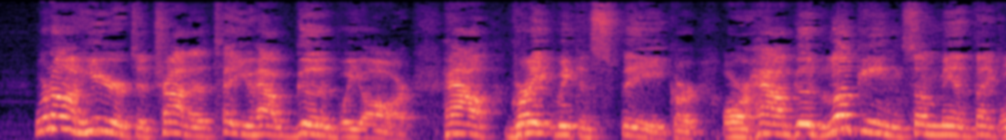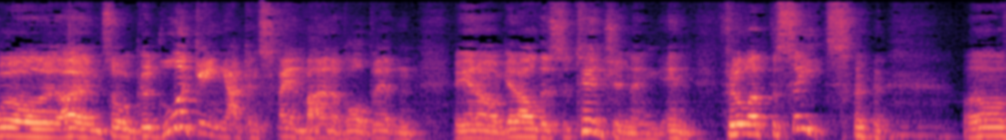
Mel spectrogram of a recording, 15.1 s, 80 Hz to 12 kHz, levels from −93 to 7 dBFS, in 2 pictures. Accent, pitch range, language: American, 130-190 Hz, English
